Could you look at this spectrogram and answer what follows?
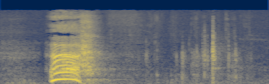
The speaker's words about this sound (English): I'm stifling another gasp. Ay, ay, ay.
